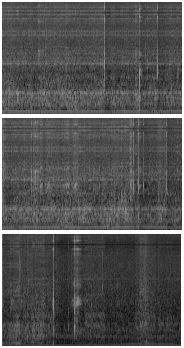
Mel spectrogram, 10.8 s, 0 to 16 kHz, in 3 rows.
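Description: AEG Lavamat 76730 front-loading washing machine with its drum turning: a steady motor hum with scattered clicks and knocks. About three quarters of the way through the motor cuts out and the drum comes to rest, followed by two sharp clicks.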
